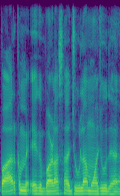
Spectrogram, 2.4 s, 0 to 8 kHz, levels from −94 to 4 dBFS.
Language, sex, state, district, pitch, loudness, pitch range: Hindi, male, Jharkhand, Ranchi, 115 Hz, -16 LUFS, 105-120 Hz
